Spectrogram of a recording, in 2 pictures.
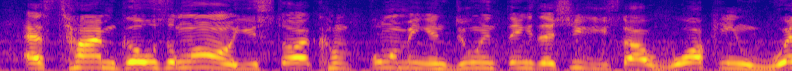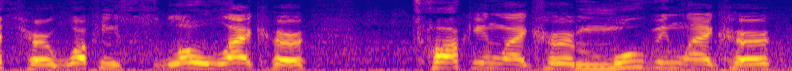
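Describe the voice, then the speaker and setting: A high-voiced male vlogger delivers a blunt, confrontational motivational rant, preachily hammering the same points again and again. A little hiss or hum runs under the audio.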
